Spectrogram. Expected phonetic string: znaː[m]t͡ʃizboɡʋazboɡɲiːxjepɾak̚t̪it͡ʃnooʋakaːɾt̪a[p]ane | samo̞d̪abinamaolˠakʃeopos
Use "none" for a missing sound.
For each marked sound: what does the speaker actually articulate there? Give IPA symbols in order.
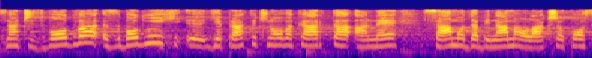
none, ʔ

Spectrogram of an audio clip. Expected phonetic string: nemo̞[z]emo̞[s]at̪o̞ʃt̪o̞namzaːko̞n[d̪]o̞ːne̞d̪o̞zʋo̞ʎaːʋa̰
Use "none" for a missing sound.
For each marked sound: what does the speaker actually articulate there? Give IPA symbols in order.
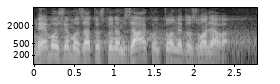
ʒ, z, t̪

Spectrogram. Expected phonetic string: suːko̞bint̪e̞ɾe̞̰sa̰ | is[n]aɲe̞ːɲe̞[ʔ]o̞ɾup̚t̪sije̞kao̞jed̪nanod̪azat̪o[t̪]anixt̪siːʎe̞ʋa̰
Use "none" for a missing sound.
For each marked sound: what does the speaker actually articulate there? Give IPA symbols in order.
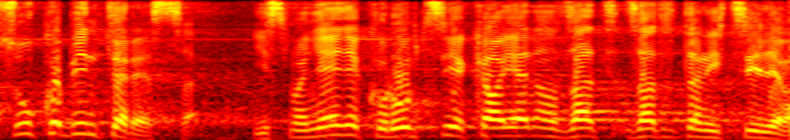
m, k, t̪

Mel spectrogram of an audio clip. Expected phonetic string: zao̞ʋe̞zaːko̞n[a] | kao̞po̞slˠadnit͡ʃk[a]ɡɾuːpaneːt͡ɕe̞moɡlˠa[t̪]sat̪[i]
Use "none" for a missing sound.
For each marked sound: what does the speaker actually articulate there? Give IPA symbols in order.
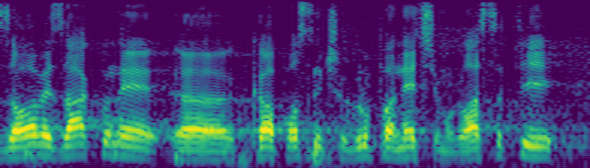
e, a, none, i

